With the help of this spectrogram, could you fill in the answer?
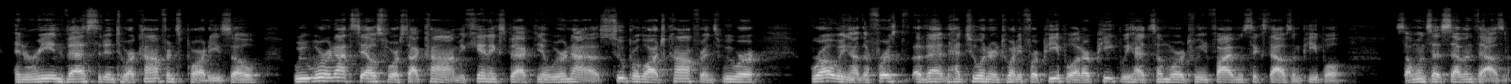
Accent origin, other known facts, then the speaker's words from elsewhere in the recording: New York, United States; growing up in New York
